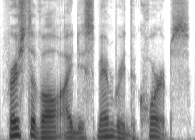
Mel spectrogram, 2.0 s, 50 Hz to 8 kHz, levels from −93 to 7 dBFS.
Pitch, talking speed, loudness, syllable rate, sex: 110 Hz, 215 wpm, -20 LUFS, 6.2 syllables/s, male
